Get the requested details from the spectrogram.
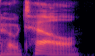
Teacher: Ah, I see. So like in the word hotel, you'd put more oomph on the tell. Bingo! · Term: word stress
